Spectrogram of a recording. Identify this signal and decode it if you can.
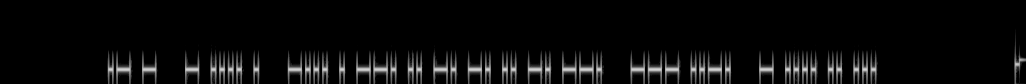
Morse code, heard as a keyed tone, about 28 wpm, 700 Hz. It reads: AT THE BEGINNING OF THIS
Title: Sets of 5 Words Encore 28wpm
